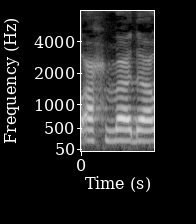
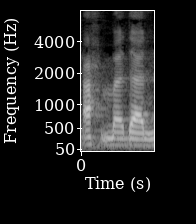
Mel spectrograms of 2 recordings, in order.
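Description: First: The word ends in a plain a vowel. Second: The word ends in an added n sound. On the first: The speaker calls it right. "Tanda nasabnya fathah tanpa tanwin" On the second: The speaker calls it wrong. "Tidak boleh Ahmadan"

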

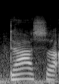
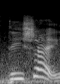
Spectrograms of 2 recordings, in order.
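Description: First: The name ends with an 'ah' sound. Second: The name ends with an 'ay' sound. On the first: This is how the speaker habitually reads the name. The speaker calls it wrong. "I always say Dasha" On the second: This is the name the company actually uses. The speaker calls it right. "It's D'Shay"

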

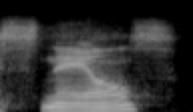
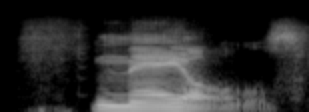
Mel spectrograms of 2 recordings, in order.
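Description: First: The word begins with a plain s sound. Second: The word begins with a th sound. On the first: "instead of saying snails" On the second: "make it a TH sound"

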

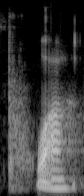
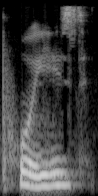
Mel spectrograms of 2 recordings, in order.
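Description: First: The final S is silent. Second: The final S is pronounced. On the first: The speaker calls it right. "You don't pronounce the S" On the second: The speaker calls it wrong. "It's not poise"

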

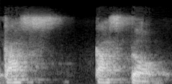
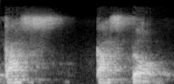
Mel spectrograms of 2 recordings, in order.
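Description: First: The word is said with a 't' sound in the middle. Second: The same.

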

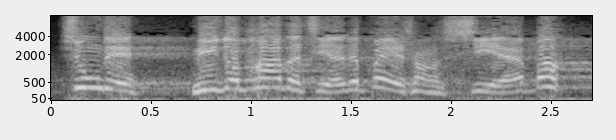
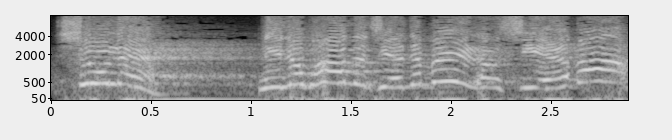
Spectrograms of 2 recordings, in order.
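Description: First: It is said at a lower pitch. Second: It is said at a higher pitch.

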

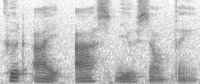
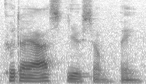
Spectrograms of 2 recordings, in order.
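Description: First: The words are said separately with pauses. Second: The words are joined smoothly together.

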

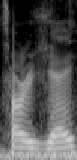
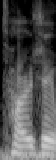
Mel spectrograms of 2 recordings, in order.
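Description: First: Target is pronounced in a fancy, elevated way. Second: Target is pronounced the ordinary, plain way.

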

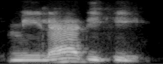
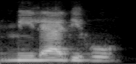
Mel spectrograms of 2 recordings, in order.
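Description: First: The final vowel is an 'i' sound. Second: The final vowel is an 'u' sound. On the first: The speaker calls it right. "Kendin öncesi kesra ise bunu da kesra okuyoruz" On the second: The speaker calls it wrong. "Miladihu olmuyor"

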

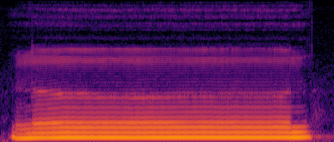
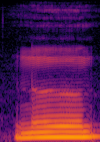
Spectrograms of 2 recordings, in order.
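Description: First: The vowel is held long, about four counts. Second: The vowel is short and not held. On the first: The speaker calls it right. "dört elif uzat demek" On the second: The speaker calls it wrong. "Nun değil"

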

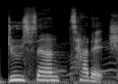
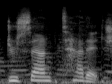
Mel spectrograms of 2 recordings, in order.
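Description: Both takes have the same delivery.

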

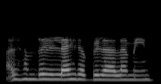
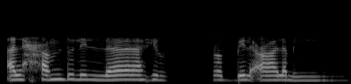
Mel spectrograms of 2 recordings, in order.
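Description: First: It is recited quickly in one breath. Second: It is recited slowly with pauses.

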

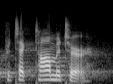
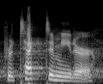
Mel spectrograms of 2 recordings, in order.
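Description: First: The word is said with an Australian accent. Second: The word is said without an Australian accent.

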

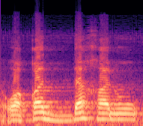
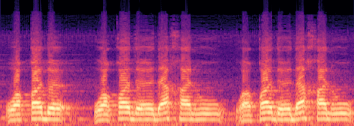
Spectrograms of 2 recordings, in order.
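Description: First: The first d merges into the second d. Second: The first d is released with an echoing bounce. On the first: The speaker calls it right. "الدال الأولى تدغم في الثانية" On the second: The speaker calls it wrong. "فلا نقول مثلا وقد دخلوا، لا"

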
